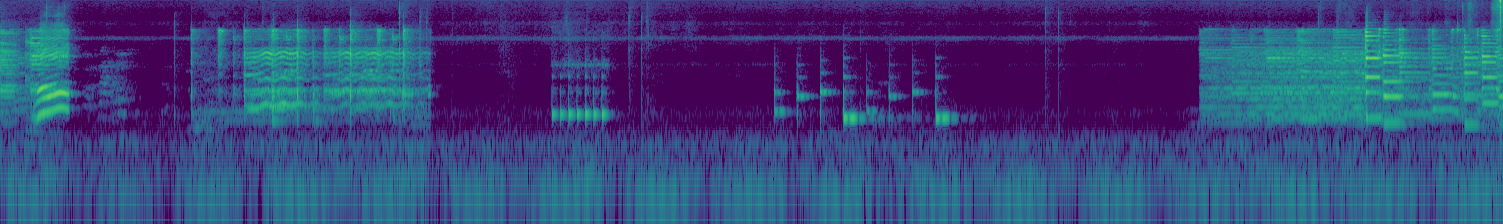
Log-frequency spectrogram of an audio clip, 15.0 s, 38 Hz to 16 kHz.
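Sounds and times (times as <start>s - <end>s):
phone ringtone melody: 5.5s - 6.2s, 7.8s - 9.8s.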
